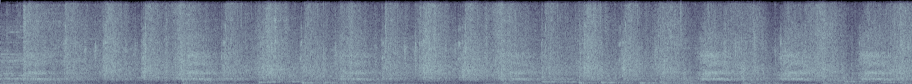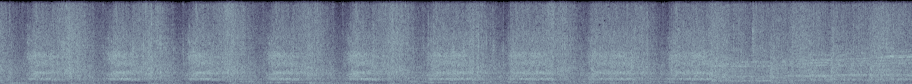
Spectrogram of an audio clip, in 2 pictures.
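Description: An ensemble of large Chinese drums beaten in a steady rhythm of about two strokes a second, with music and many voices shouting together on the beat.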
